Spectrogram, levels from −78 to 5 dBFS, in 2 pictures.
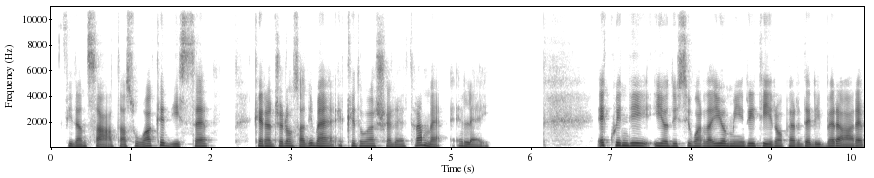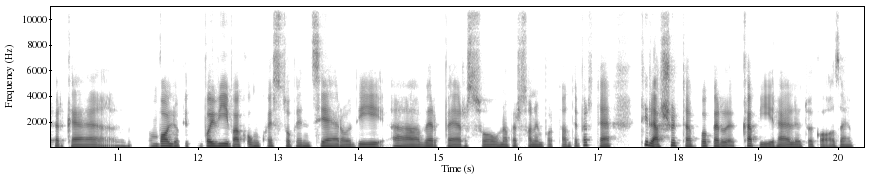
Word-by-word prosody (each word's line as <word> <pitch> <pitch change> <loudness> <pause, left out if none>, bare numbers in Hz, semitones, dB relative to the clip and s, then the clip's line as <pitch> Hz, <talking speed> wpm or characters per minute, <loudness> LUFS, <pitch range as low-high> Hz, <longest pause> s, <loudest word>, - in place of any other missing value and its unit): fidanzata 140 -2 0
sua 155 +3 +1
che 195 +2 +1
disse 150 +2 0 0.5
che - - +2
era 150 -2 +4
gelosa 155 -1 +1
di 185 +5 +1
me 155 -2 +4
e 165 -1 -7
che 175 - -2
doveva 160 -1 -1
scegliere 140 -3 -3
tra 190 +8 +1
me 135 -8 0
e 155 - -8
lei. 135 +1 -2 1.4
E 200 +1 +5
quindi 185 -3 +3
io 165 -2 +4
dissi: 160 +2 -2
"Guarda 150 -1 +1
io 170 +2 +5
mi 145 -1 +2
ritiro 150 -2 +2
per 145 -1 -1
deliberare 140 +1 +2
perché 140 -2 -3 0.9
non 145 0 -8
voglio 155 -1 +3
che - - -15
poi 155 +2 +4
viva 150 -3 +3
con 135 +2 -4
questo 145 -1 -5
pensiero 140 0 -1
di 135 0 -1
aver 135 0 0
perso 135 -2 -3
una 130 0 -2
persona 135 0 -4
importante 130 +1 -6
per 205 +5 -4
te, 140 -6 0 0.3
ti 240 - 0
lascio 135 +2 +4
il 190 - -3
tempo 150 0 -2
per 145 -2 -1
capire 130 - 0
le 125 -1 -1
tue 130 +1 -6
cose". 125 0 -4
145 Hz, 155 wpm, -25 LUFS, 135-160 Hz, 1.4 s, E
